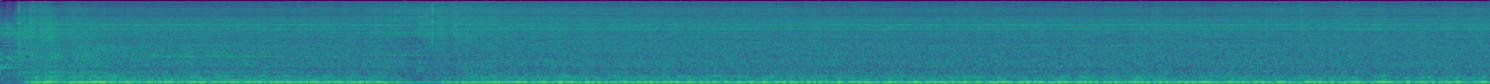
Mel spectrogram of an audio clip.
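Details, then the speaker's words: Engine fitted with a freshly rebuilt Holley four-barrel carburetor, idle mixture screws at one and a half turns, started dead cold on full choke after a couple of throttle pumps: it catches quickly into a steady, clean fast idle. "so we're gonna start it up motor's dead cold all right so what i like doing is i'd rather have the choke on just like that pump it a couple of times right get some fuel in it like that start it up"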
